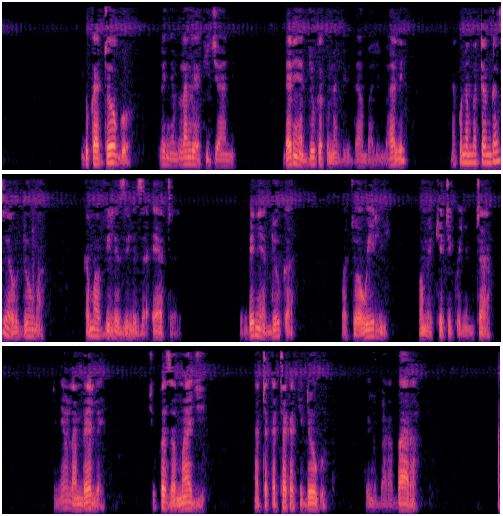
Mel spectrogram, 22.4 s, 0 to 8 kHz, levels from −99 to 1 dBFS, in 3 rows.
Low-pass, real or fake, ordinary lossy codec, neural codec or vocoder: 7.2 kHz; real; MP3, 32 kbps; none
